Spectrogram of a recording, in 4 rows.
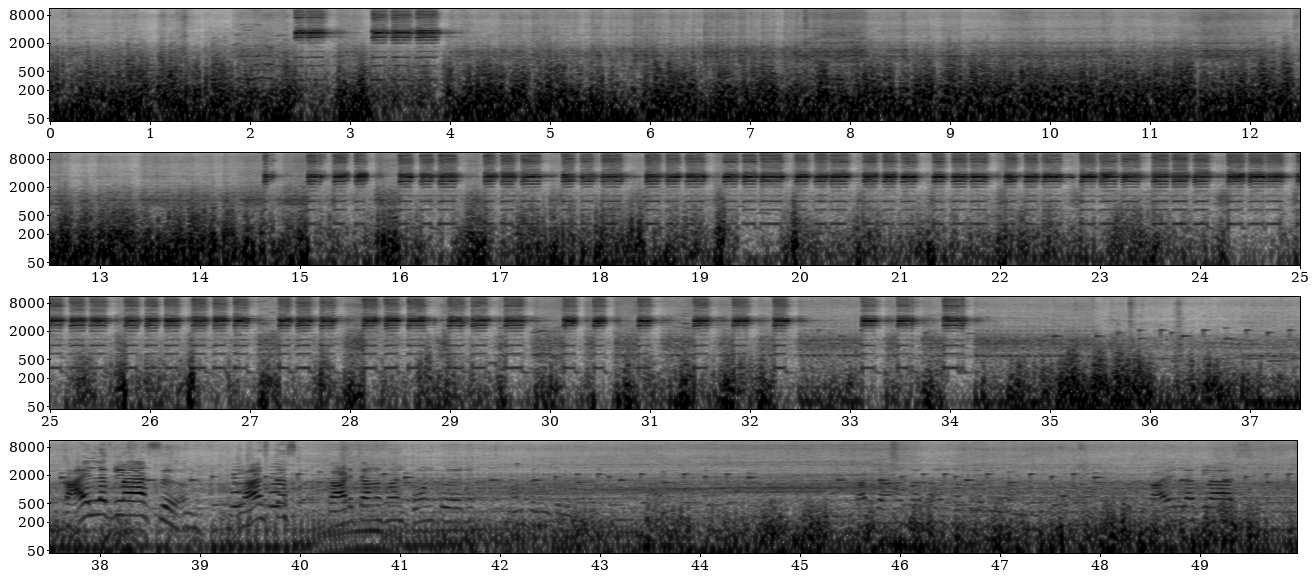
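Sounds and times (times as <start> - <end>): motorcycle engine: 0.0 - 49.9
wind rumbling on microphone: 0.0 - 49.9
horn blasts: 2.4 - 4.2, 14.6 - 34.5, 39.2 - 40.1.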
